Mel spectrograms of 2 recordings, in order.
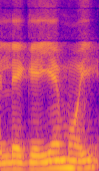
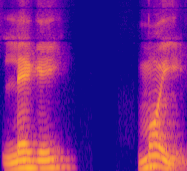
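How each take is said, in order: First: The e before moi is kept. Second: The e before moi is dropped. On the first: The speaker calls it wrong. "no les suenan bien los diptongos de las vocales" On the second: The speaker calls it right. "hacen la elisión de la E"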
